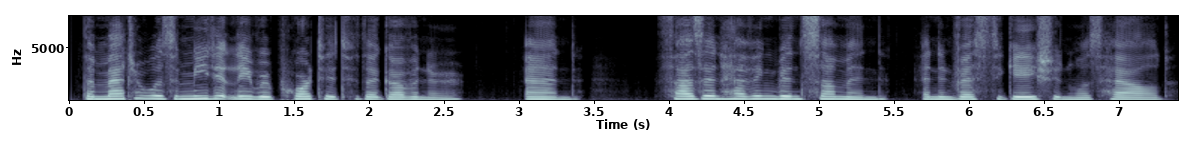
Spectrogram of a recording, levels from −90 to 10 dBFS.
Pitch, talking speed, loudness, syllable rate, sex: 215 Hz, 140 wpm, -18 LUFS, 5.6 syllables/s, female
